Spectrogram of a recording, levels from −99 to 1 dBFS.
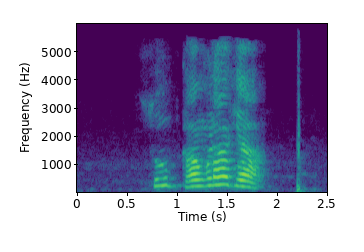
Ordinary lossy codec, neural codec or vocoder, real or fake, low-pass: AAC, 24 kbps; vocoder, 22.05 kHz, 80 mel bands, WaveNeXt; fake; 5.4 kHz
